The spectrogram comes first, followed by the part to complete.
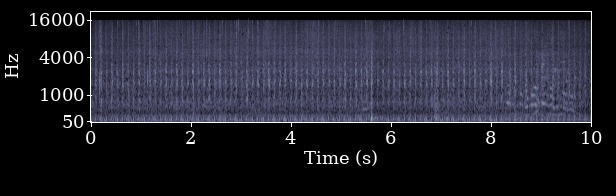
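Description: A fishing boat's engine idling with a steady, even pulse. A single sharp knock about halfway through, and faint voices near the end.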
